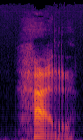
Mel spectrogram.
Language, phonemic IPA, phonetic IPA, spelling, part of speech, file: Swedish, /ˈhɛr/, [hærː], herr, noun, Sv-herr.ogg
- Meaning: Mr., Mister, gentleman, sir (respectful term of address or title for an adult male)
